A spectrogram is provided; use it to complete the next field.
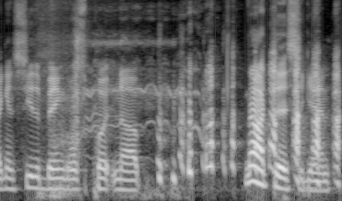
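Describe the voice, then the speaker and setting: A man with a plain, everyday voice and a fairly high pitch talks at a moderate pace in a very clean recording with a silent background. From Canada. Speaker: podcast co-host. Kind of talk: casual chat. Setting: studio.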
